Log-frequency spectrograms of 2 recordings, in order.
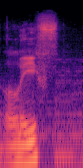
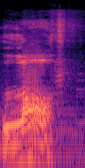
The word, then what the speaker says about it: Loth: And he tries to pronounce Loth, and he pronounces it as a leaf. Yes, leaf, strong. I grab him by the throat and I go, Loth. And then he pronounces it correctly.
